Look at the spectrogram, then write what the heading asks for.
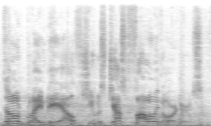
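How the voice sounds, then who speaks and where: A man playing a gruff, plain-spoken orc army commander in a video game, with a gravelly voice. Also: on the high side, expressive, moderate pace, in a large hall, over music, rough recording. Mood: approving, calm. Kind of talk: video game dialogue acting.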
